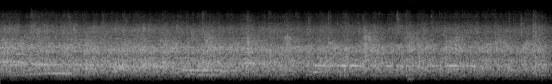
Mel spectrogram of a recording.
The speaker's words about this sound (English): Well done. Thank you. Let's give them all a massive round of applause.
